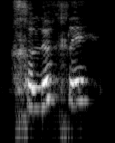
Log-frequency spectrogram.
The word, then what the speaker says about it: gelukkig: Dutch is very complicated because like the G, the G kind of like gets you, because I realize that like the G is pronounced like the same way as the CH in German.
